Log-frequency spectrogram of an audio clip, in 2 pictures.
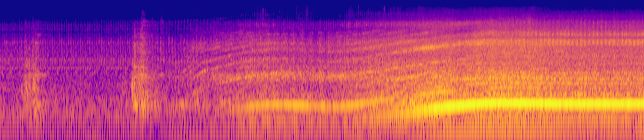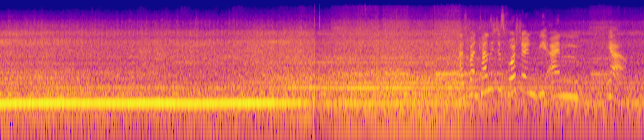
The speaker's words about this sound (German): Rasenmähertraktor, der schief am Hang steht und den Rasen mäht. Ein Traum für alle Hangbewohner.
